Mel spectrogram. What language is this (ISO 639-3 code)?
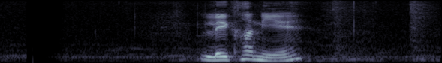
ben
